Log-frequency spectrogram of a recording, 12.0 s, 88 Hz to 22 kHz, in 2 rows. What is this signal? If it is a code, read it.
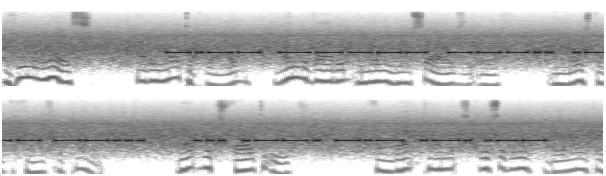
Morse code, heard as a keyed tone, hand-sent with a bug key, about 20 wpm, 810 Hz, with radio static, a narrow filter and speech in English. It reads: Y08W7 SPKRW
